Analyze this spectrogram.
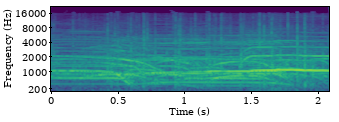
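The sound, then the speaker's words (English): A studio audience cheers and whoops in a loud, steady roar of many voices that swells slightly toward the end, with no speech over it. “you know there is someone that we forgot to introduce. Of course, our wonderful studio audience. Yes, give us a hand.”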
